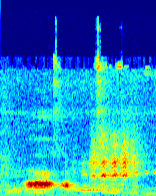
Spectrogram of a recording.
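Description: A goat gives a short nasal bleat, close and fairly loud, in a rural comedy scene, followed by a brief wavering tail as the sound fades.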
